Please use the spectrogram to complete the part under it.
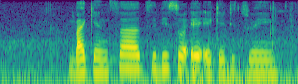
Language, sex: Southern Sotho, female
